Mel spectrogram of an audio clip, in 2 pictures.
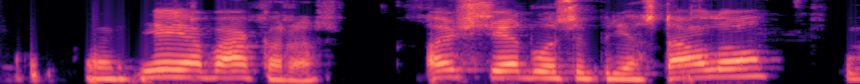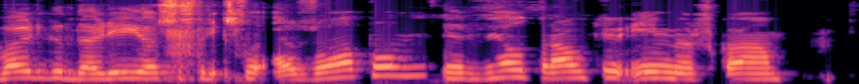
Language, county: Lithuanian, Vilnius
